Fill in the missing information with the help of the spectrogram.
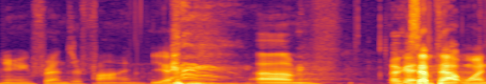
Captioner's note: laughs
